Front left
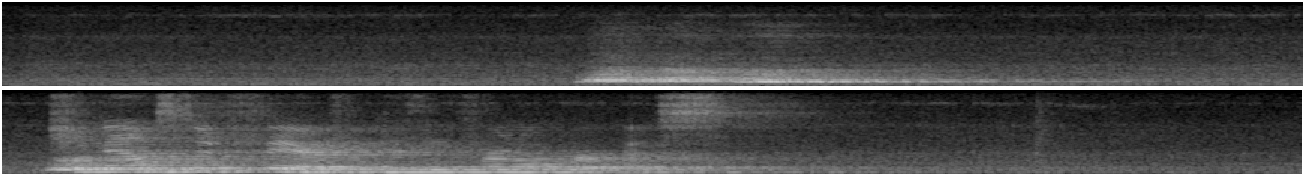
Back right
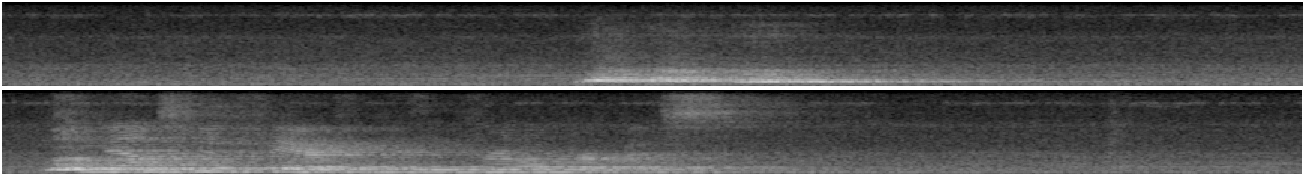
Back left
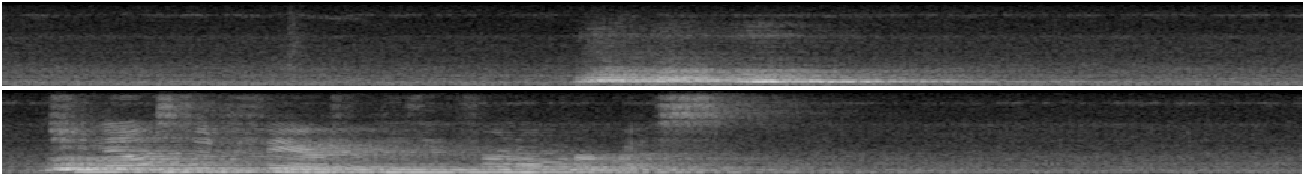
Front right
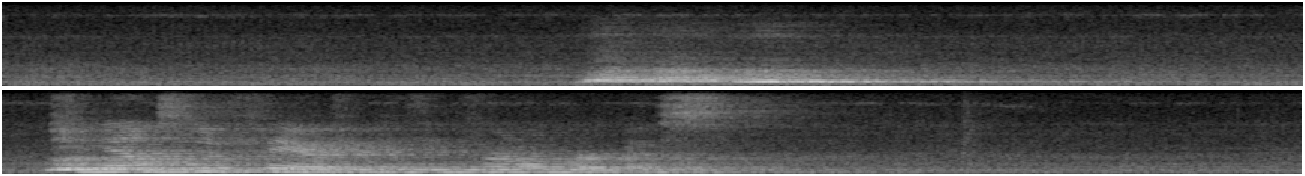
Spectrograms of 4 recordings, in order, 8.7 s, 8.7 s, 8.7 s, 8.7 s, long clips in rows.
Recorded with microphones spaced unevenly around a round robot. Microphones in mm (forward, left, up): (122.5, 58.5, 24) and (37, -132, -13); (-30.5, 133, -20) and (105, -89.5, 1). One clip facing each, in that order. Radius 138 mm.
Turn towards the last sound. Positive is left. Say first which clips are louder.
# back right 1 dB, even
turn(degrees=65)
